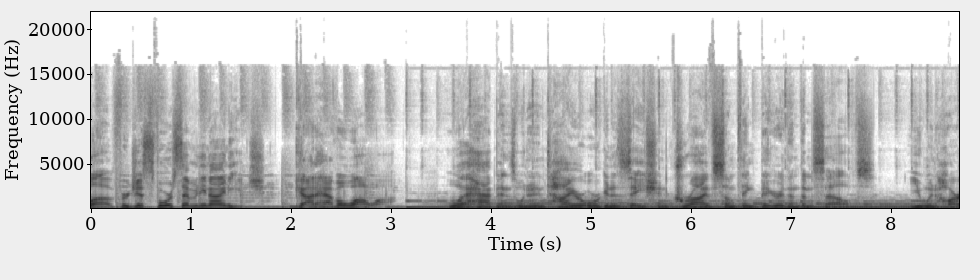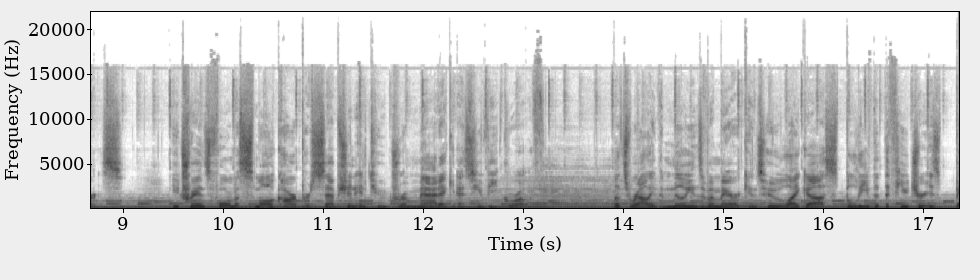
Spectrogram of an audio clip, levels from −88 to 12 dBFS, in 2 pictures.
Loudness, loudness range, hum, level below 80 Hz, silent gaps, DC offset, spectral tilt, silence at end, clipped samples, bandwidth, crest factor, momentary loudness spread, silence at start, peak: -14 LUFS; 2 LU; none; -22 dBFS; none; under 0.1%; -5.5 dB/octave; 0 s; under 0.1%; 17 kHz; 12 dB; 8 LU; 0 s; 0 dBFS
